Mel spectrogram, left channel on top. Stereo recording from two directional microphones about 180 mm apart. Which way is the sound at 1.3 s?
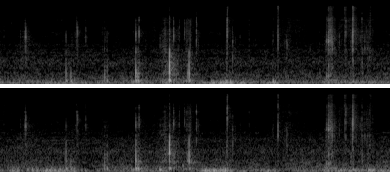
10° left (ahead or behind).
